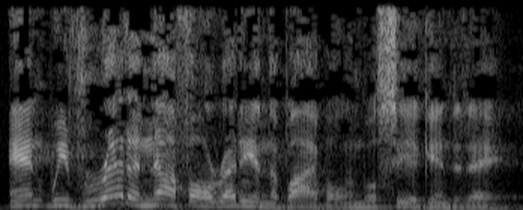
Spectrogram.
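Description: Casual sermon guy at a pulpit mic in a big church, husky, slightly high voice, echoey lo-fi tape. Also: a little fast. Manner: conversational, with plain-spoken asides. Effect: preaching at a pulpit microphone. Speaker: pastor. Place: church sanctuary. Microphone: pulpit microphone. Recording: echoey hall, dull lo-fi sound.

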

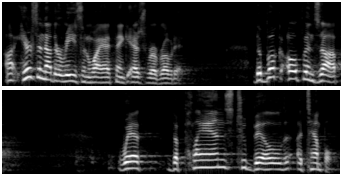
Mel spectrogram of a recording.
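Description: A man preaches at a pulpit microphone, his voice sitting a little high for a man. He teaches in a relaxed, folksy way with touches of humor. His words ring out with a long reverb through a big church sanctuary. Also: slow, pauses often. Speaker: pastor. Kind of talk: sermon teaching. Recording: long reverb of a large hall.

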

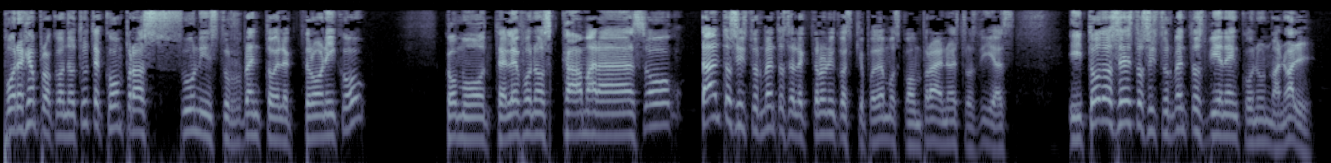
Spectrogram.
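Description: Emphatic male preacher, slightly high voice. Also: lively intonation, no room sound, highs cut off. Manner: preaches with slow, emphatic stresses on key words. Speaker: pastor. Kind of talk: sermon.

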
